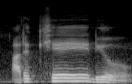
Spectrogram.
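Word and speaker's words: ἀρχιερεύς: 히에류가 제사장이란 뜻인데, 그 앞에 아르케라고 하는 그 우두머리라고 하는 단어가 붙어서 이 아르케류 이렇게 발음을 하고 있어요.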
